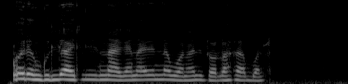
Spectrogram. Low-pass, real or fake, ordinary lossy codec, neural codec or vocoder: none; real; none; none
